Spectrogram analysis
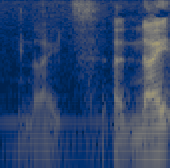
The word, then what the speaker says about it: Knight: Knight is spelled with a K, silent K.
